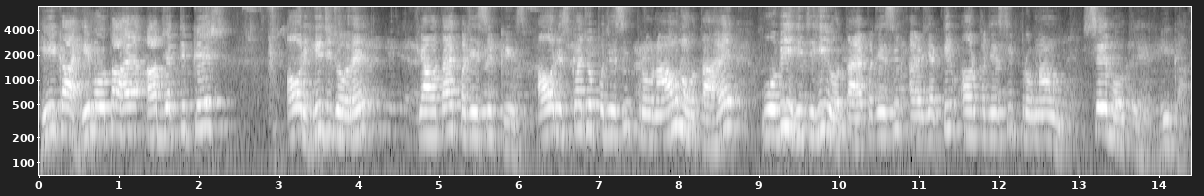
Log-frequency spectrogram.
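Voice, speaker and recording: Male teacher, Hindi accent, high voice, unhurried, echoey classroom, mic off at a distance. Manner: slow, repetitive, asks the class questions. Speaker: English grammar teacher. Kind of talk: classroom lecture.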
